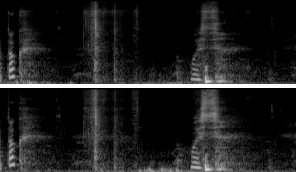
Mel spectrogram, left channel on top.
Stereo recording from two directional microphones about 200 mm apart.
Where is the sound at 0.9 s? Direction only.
15° left (ahead or behind).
